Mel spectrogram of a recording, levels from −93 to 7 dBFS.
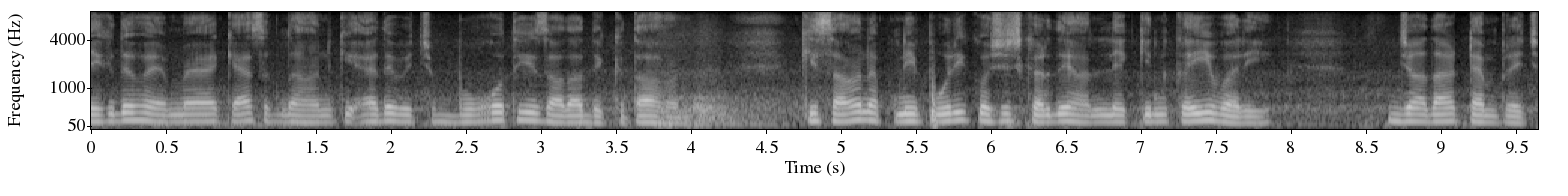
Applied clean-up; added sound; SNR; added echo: none; none; none; none.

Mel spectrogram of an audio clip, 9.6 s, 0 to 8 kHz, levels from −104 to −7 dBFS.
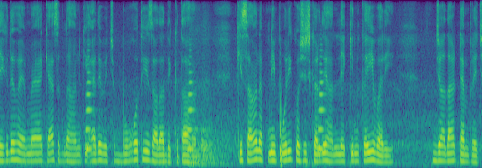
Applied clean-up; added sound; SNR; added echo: none; Brass instrument; 8 dB; none.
